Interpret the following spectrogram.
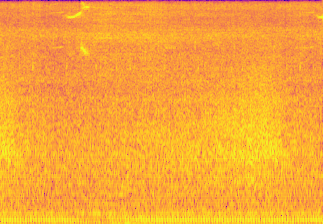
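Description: Cartoon engine sound effect of a small bus driving along, a steady low hum with a soft swell of road noise near the start and again near the end.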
